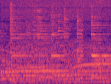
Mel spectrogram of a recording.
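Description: Stock car engines running on the track, a couple of rising and falling pitch sweeps as cars pass, heard under background music of steady held notes.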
